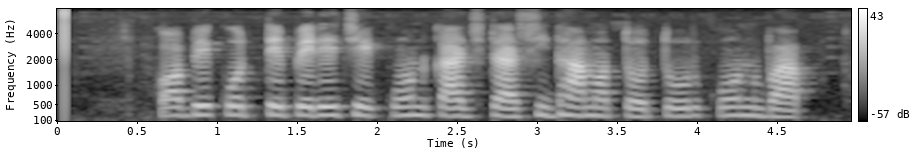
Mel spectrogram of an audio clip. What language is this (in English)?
Bangla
